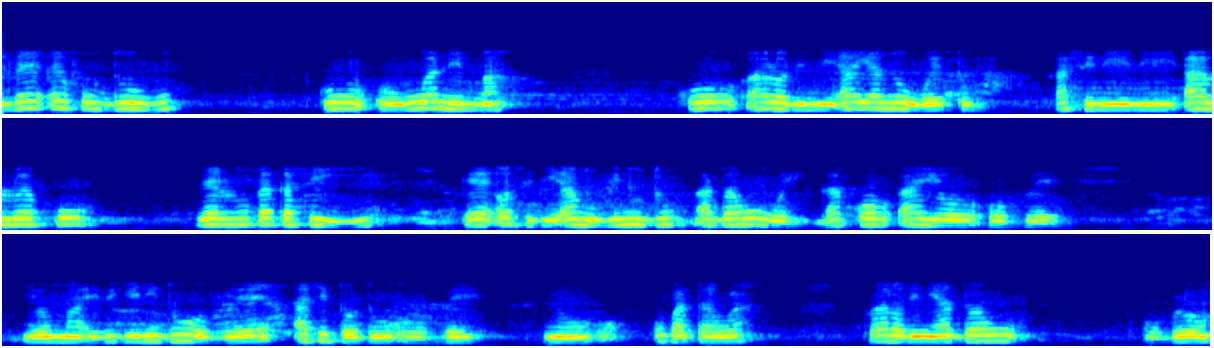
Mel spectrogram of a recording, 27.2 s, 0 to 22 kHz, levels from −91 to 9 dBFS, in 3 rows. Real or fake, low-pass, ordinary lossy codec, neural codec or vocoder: fake; 3.6 kHz; Opus, 24 kbps; vocoder, 24 kHz, 100 mel bands, Vocos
